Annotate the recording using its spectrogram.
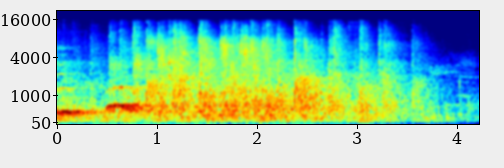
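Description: Audience applauding, with a couple of short whoops in the first second; the clapping fades out near the end.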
